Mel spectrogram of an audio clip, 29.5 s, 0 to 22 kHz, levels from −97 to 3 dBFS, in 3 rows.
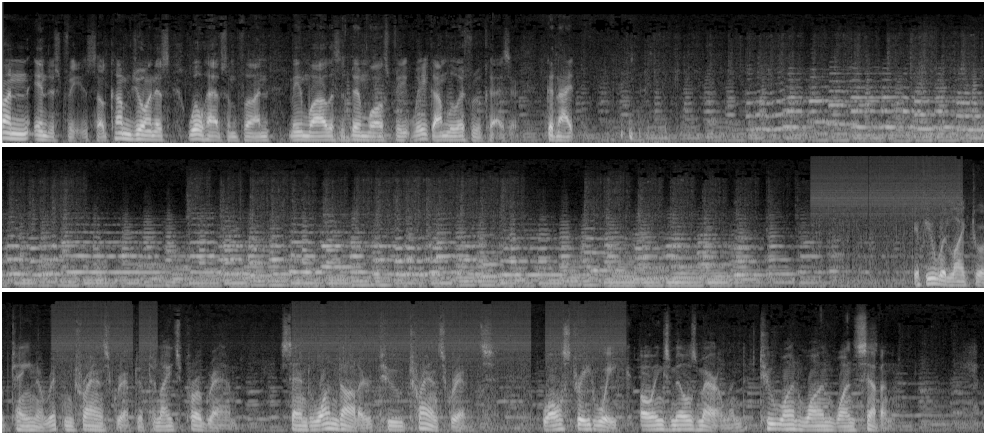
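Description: From 17.90 to 25.90 s, changing processor or graphics load disturbs the shared ground of the audio circuit, producing computer activity noise: a buzzing, chirping layer pulsing at around 150 Hz, roughly 20 dB below the sound, that follows the machine's activity rather than the audio.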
